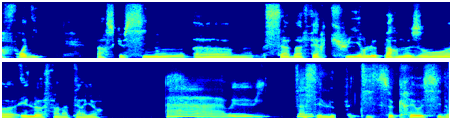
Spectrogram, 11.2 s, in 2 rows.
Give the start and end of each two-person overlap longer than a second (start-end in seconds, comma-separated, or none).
none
